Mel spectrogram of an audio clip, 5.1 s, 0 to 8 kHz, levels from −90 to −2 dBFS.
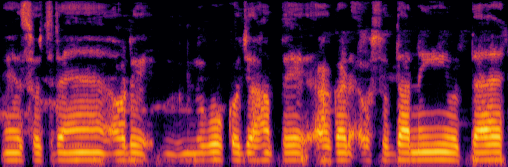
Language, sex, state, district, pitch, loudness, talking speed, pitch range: Maithili, male, Bihar, Begusarai, 135 Hz, -19 LUFS, 200 wpm, 130-135 Hz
